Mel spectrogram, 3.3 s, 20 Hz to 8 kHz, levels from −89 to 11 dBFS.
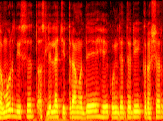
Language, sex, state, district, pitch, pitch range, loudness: Marathi, male, Maharashtra, Gondia, 130 Hz, 125-135 Hz, -15 LUFS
